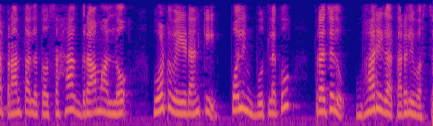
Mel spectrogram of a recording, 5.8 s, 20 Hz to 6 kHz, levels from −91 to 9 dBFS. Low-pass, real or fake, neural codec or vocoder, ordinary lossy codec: 5.4 kHz; real; none; none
